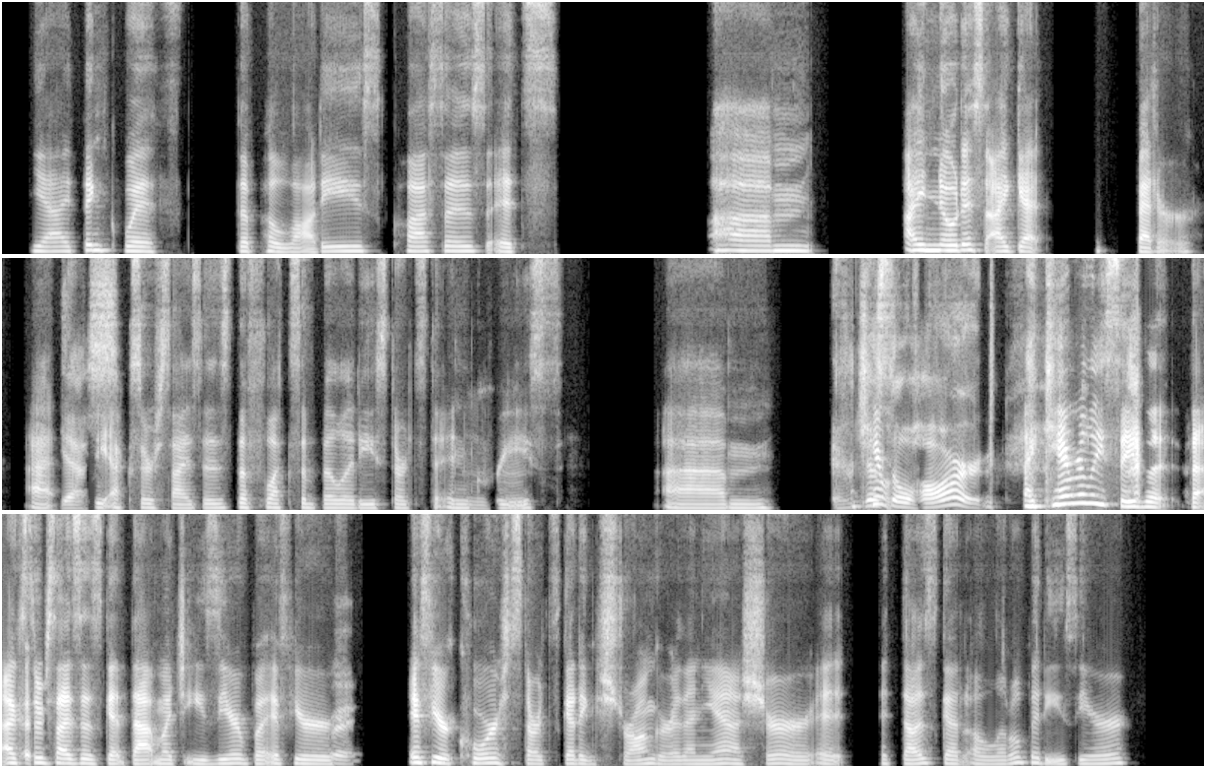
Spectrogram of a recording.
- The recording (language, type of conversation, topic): English, unstructured, How do you measure progress in hobbies that don't have obvious milestones?
- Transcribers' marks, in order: laughing while speaking: "hard"; laugh; other background noise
